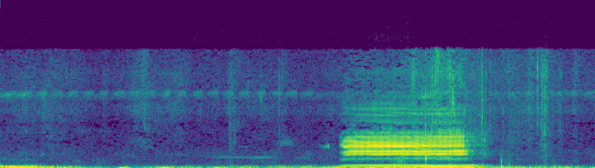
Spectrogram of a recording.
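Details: Grazing cow lets out a single strong, steady moo lasting about a second, following a softer call at the start, amid crunching and chewing noises from eating grass.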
